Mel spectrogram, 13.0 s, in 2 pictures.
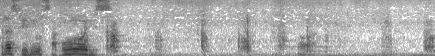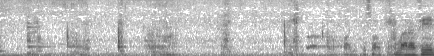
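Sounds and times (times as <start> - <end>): food sizzling in a skillet: 0.0 - 13.0
wooden spatula scraping and stirring: 0.0 - 13.0.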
